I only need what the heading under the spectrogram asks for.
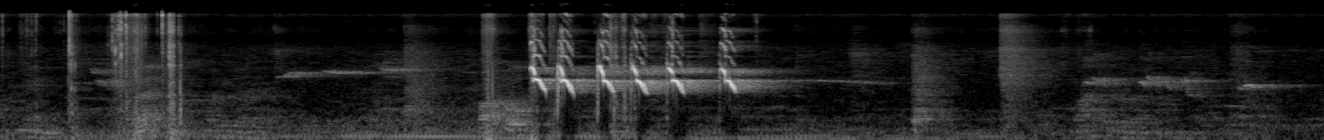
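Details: Greater green leafbird of the Banyuwangi type in agitated, shrill song to prompt a silent bird: a soft whistle, then five loud looping whistled notes in quick succession, followed by faint short phrases and low background rumble.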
